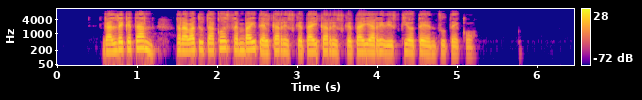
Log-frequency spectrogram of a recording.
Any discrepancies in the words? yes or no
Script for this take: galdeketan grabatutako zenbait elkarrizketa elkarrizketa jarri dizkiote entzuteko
no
